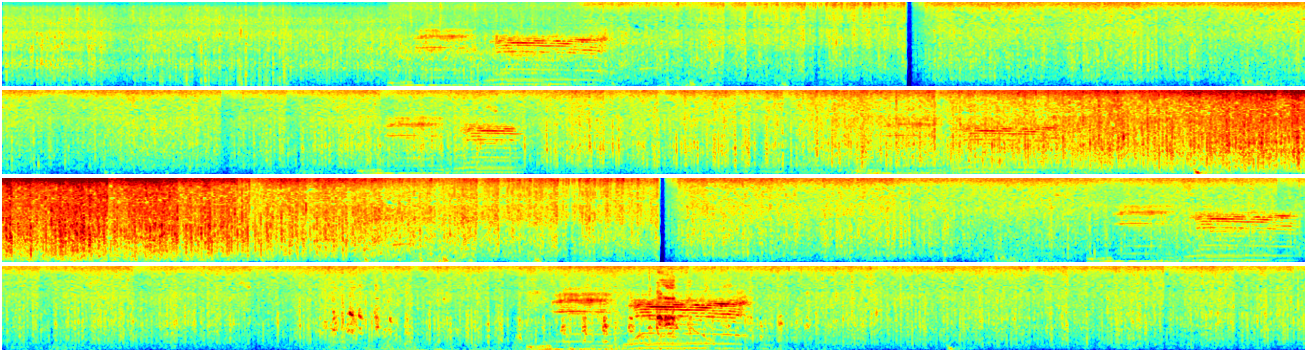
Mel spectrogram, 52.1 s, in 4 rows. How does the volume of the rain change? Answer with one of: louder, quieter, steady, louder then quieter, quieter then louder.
louder then quieter.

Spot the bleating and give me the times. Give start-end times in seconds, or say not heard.
3.9-6.2, 16.6-18.3, 21.6-23.8, 36.9-39.0, 44.3-46.6.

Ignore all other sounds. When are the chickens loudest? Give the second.
46 s.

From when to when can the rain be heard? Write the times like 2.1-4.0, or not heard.
0.0-52.0.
